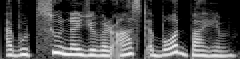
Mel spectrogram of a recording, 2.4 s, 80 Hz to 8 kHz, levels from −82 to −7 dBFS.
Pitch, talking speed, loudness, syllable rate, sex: 225 Hz, 225 wpm, -16 LUFS, 5.7 syllables/s, female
